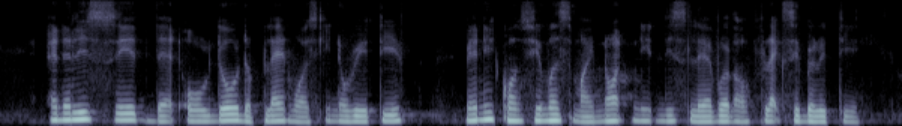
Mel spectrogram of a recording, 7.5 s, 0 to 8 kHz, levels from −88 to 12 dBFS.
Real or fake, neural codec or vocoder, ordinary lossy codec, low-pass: fake; codec, 16 kHz, 4 kbps, X-Codec, HuBERT features, trained on LibriSpeech; none; none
